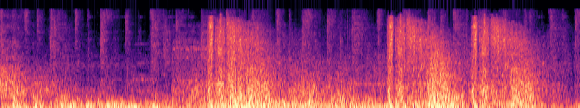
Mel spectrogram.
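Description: Russian frigate Admiral Golovko test-firing its weapons: a dense, continuous roar of loud booming blasts, with a few sharper bursts standing out over the rumble.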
